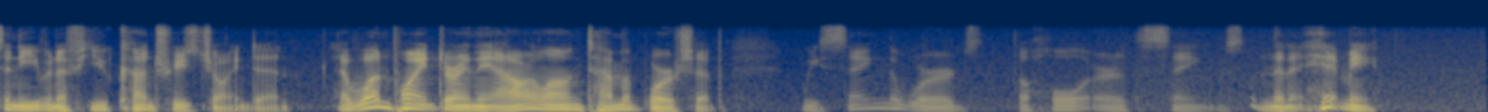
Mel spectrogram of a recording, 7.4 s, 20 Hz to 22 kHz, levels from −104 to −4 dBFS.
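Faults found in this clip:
Automatic gain rising, 4.22–6.85 s, after "time of worship we". Input dropped about 18 dB. AGC ramped gain up about 5 dB. Voice and room noise swell together.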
